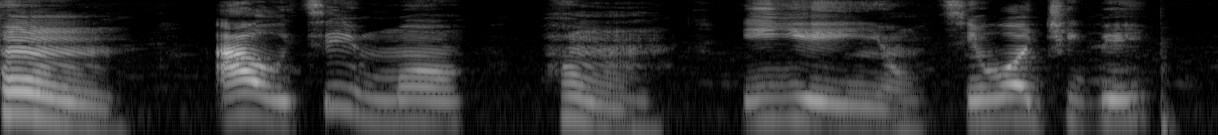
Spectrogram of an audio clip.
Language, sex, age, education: Yoruba, female, 30-45, tertiary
